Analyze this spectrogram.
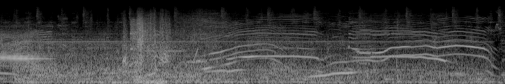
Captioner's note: both yelling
